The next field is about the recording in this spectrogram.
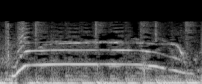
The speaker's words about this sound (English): Were the kids screaming because they're excited, or it's because you just about drove in the ditch?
